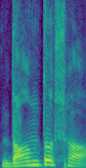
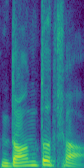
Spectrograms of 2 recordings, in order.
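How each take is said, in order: Both takes have the same delivery.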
